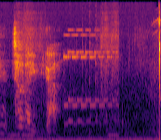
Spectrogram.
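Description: A telephone rings with an incoming spam call, producing bright electronic ring tones in short bursts while someone talks over it, ending with a sharp chime.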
